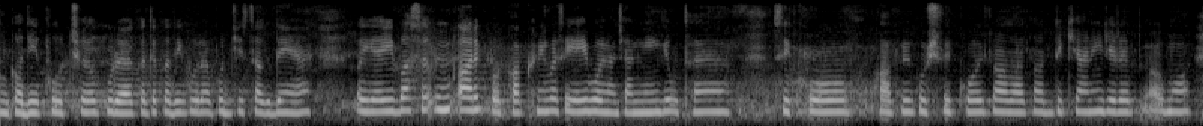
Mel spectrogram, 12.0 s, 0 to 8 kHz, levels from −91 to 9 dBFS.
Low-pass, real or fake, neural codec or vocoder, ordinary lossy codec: 7.2 kHz; fake; codec, 16 kHz, 4 kbps, FunCodec, trained on LibriTTS, 50 frames a second; Opus, 64 kbps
